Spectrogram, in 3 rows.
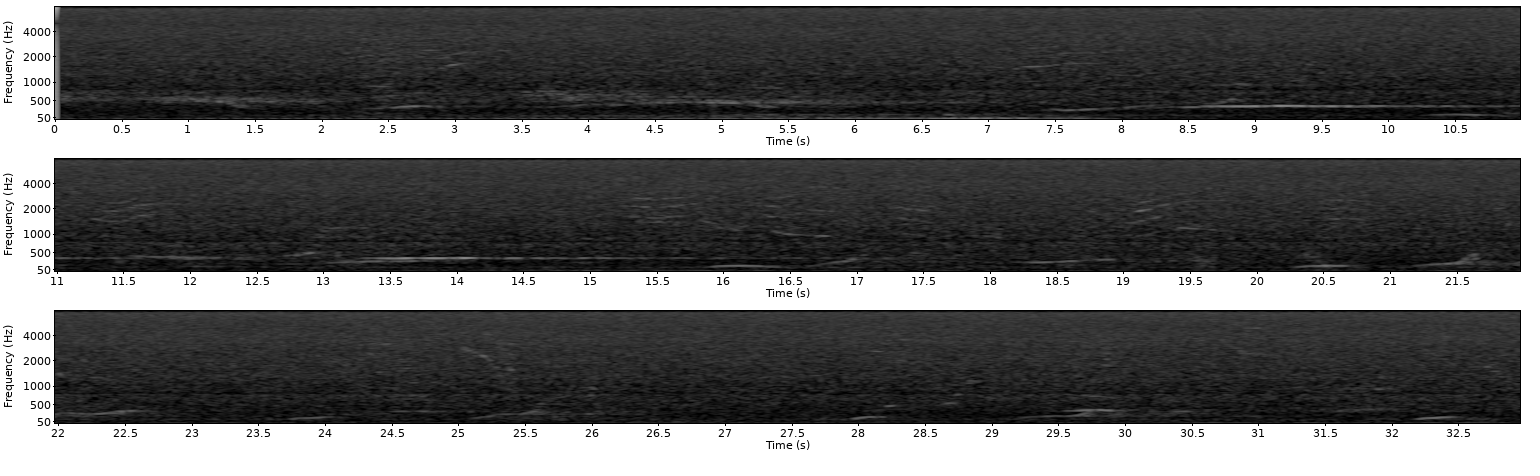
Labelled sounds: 7.2	7.6	humpback whale, 1.5 to 1.6 kHz
11.5	11.8	humpback whale, 2.0 to 2.4 kHz
15.4	15.7	humpback whale, 1.5 to 1.7 kHz
16.4	16.6	humpback whale, 0.93 to 1.1 kHz
25.0	25.3	humpback whale, 2.0 to 2.9 kHz

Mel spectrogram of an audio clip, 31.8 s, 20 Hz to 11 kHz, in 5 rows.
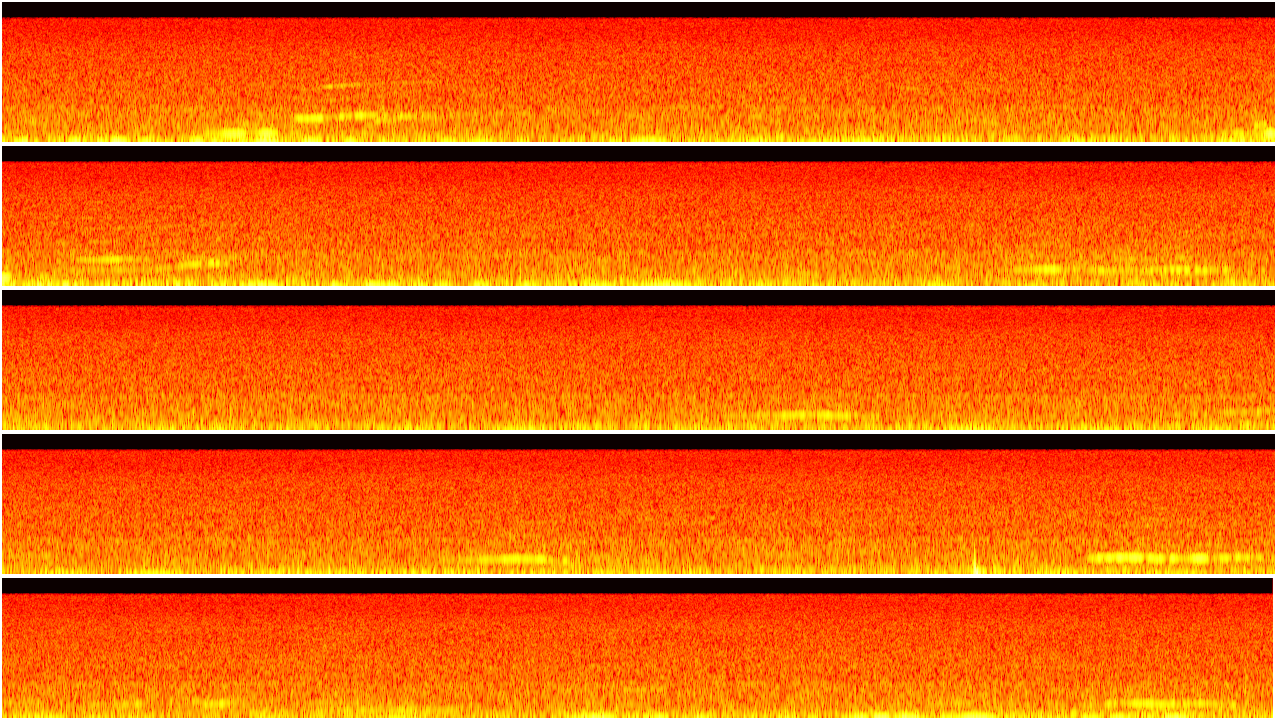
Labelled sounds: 1.6	1.8	humpback whale, 1.4 to 1.6 kHz

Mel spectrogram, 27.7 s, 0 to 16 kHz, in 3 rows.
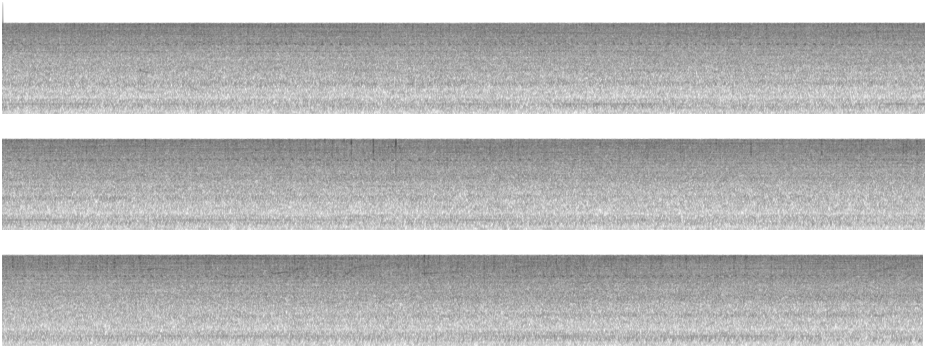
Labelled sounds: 20.5	22.3	killer whale, 3.4 to 8.0 kHz
22.6	23.0	killer whale, 3.8 to 8.0 kHz
23.5	23.8	killer whale, 3.4 to 5.7 kHz
27.1	27.6	killer whale, 4.2 to 6.0 kHz

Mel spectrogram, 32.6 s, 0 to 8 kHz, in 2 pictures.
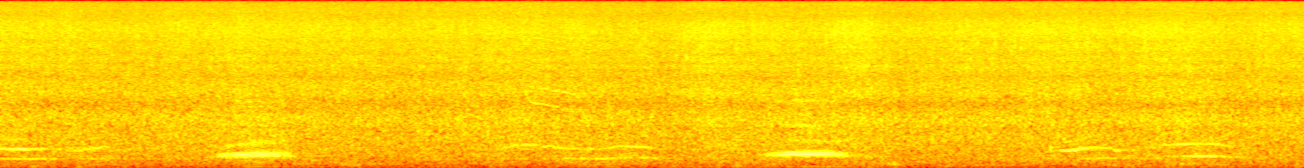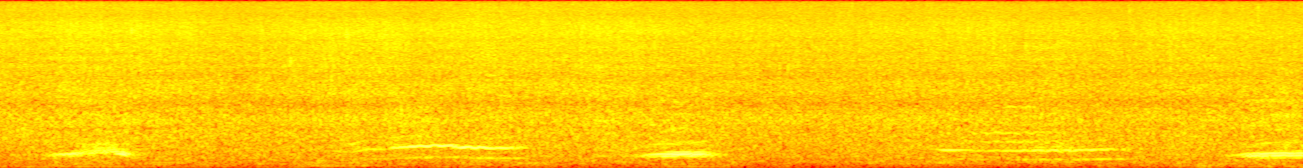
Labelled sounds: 6.6	6.9	humpback whale, 1.1 to 1.3 kHz

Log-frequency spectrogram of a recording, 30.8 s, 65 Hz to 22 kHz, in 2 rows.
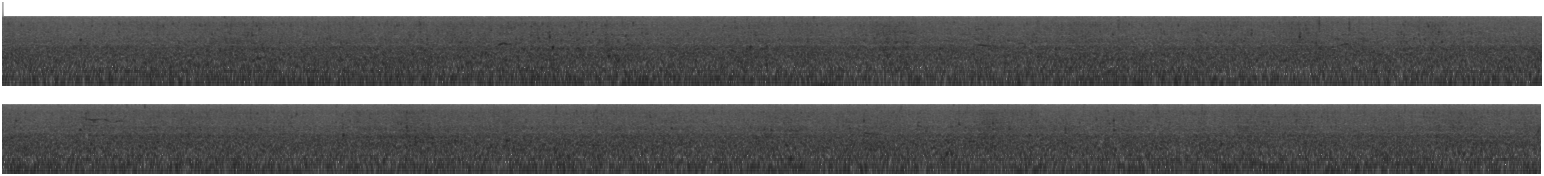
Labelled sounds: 16.2	16.5	killer whale, offshore, 2.5 to 3.0 kHz

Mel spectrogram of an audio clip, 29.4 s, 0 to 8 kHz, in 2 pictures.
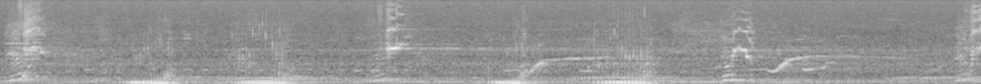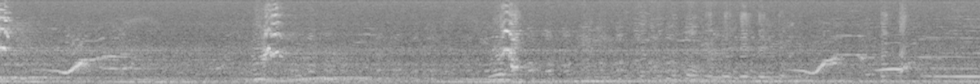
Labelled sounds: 0.1	0.8	humpback whale, 0.86 to 4.4 kHz
5.7	6.2	humpback whale, 0.96 to 3.0 kHz
8.1	8.9	humpback whale, 0.80 to 0.99 kHz
10.8	12.2	humpback whale, 0.80 to 4.2 kHz
13.2	13.5	humpback whale, 3.7 to 3.9 kHz
14.5	14.9	humpback whale, 1.0 to 4.4 kHz
15.8	16.7	humpback whale, 0.80 to 2.0 kHz
18.6	19.1	humpback whale, 0.86 to 6.0 kHz
22.1	22.4	humpback whale, 0.83 to 1.4 kHz
24.9	25.2	humpback whale, 2.2 to 2.5 kHz
27.0	28.2	humpback whale, 0.80 to 2.2 kHz
28.5	28.9	humpback whale, 1.8 to 2.1 kHz

